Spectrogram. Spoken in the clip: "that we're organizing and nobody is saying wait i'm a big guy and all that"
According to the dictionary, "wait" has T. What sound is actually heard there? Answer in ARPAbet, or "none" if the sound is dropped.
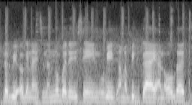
none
